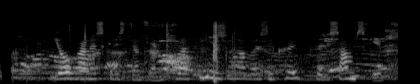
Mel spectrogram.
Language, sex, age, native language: Icelandic, female, 11, Icelandic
